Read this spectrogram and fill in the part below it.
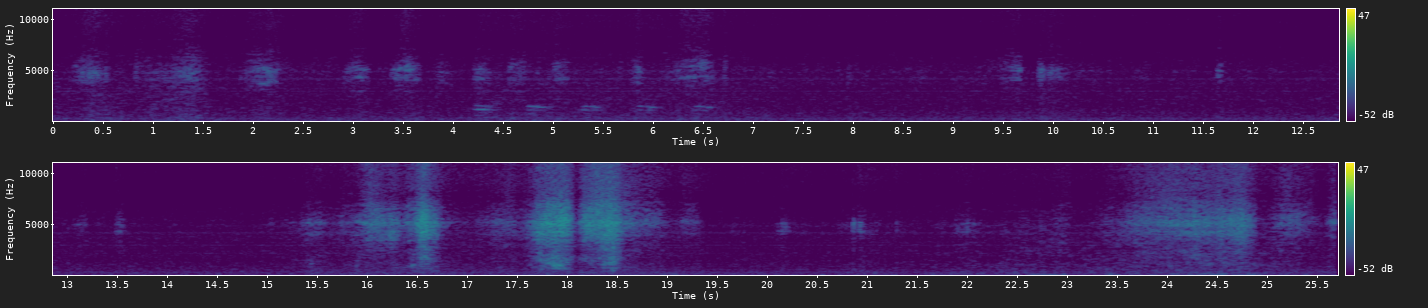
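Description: A brush strokes softly across paper.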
